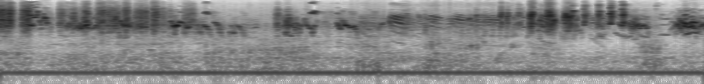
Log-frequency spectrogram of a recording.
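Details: Colony of breeding budgies keeps up a continuous mix of squawks, chirps and warbled twitters from several birds at once, over a constant low hum.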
